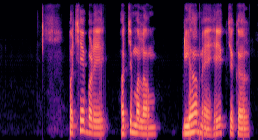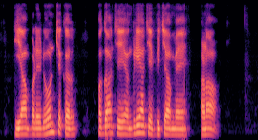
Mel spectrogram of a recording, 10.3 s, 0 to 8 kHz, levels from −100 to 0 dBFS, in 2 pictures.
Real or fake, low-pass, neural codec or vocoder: fake; 7.2 kHz; autoencoder, 48 kHz, 128 numbers a frame, DAC-VAE, trained on Japanese speech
